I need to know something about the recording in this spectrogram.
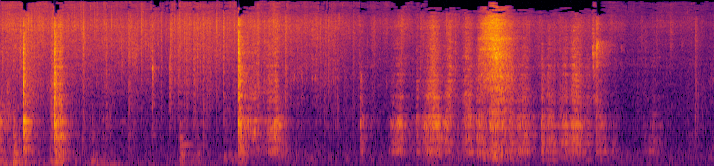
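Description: Sausages sizzle in a hot pan.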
